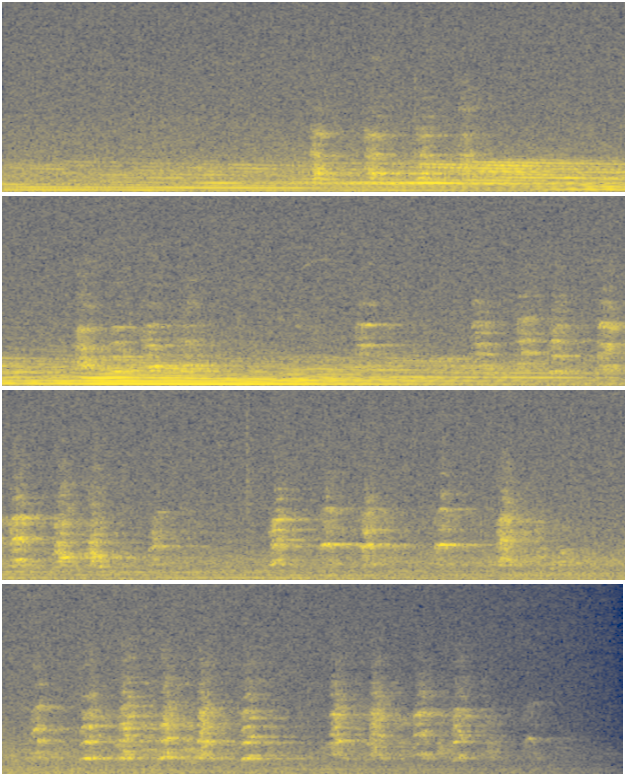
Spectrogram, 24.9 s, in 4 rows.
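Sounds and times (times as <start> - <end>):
rotating siren winding down: 0.0 - 22.4
birds giving harsh calls: 3.0 - 4.9, 6.9 - 24.3.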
